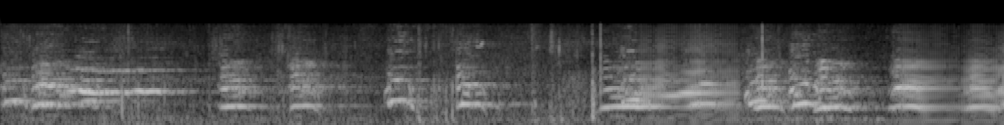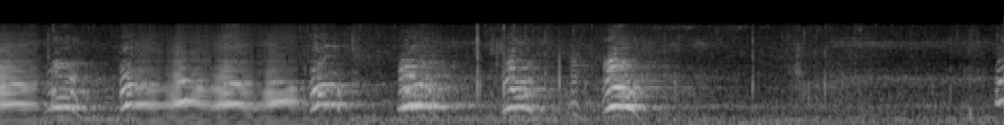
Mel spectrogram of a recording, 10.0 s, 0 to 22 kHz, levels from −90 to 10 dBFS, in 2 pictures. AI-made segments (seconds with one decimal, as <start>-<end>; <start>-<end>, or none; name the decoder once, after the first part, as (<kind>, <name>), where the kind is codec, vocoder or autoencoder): 3.2-3.7 (vocoder, BigVGAN v2); 4.5-5.2; 5.7-6.5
